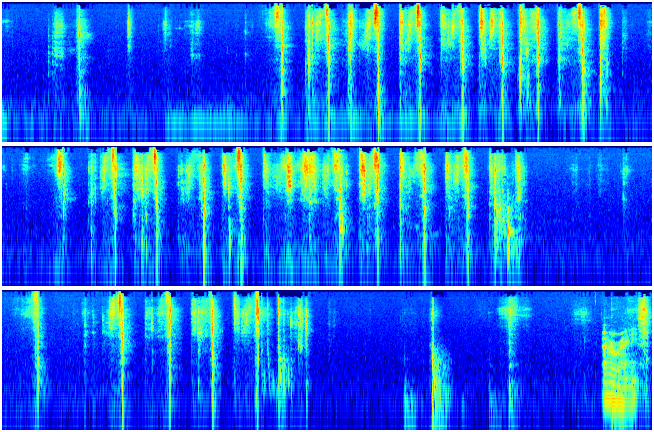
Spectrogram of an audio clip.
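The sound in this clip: Tarot cards being shuffled: many quick riffling bursts and crisp slaps in an uneven rhythm, with a brief lull partway through before the shuffling resumes.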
